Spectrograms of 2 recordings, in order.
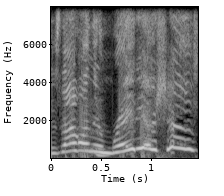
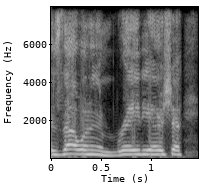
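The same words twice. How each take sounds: First: The question sounds eager and excited. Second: The question sounds flat and uninterested.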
